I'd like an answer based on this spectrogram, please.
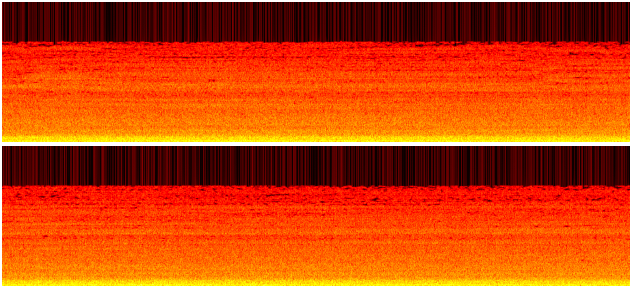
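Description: Airliner cabin noise in flight: a steady rushing hiss of engines and airflow with a low, even hum underneath, unchanging throughout.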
